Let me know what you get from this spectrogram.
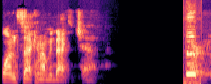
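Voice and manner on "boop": squeaky loud boop; high boop. Real, not acted. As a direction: pop out a silly boop. Boop sound, laughing.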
